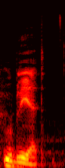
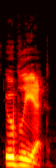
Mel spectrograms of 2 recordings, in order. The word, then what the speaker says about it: Oubliette: If you want to forego those t- those two rooms, you can go to the other side, and that is Obli- Obulete. I'm saying, I hope I say that right. Oubliette. Oubliette. Thank you.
